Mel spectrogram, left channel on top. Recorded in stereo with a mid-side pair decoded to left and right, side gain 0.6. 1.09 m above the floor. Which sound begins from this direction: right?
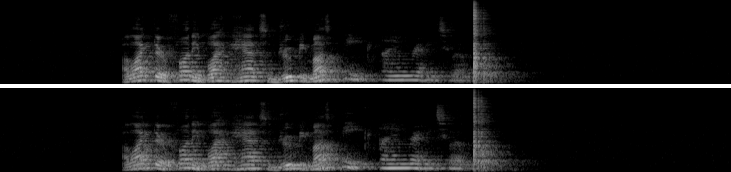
A woman speaking, at 3.4 s.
